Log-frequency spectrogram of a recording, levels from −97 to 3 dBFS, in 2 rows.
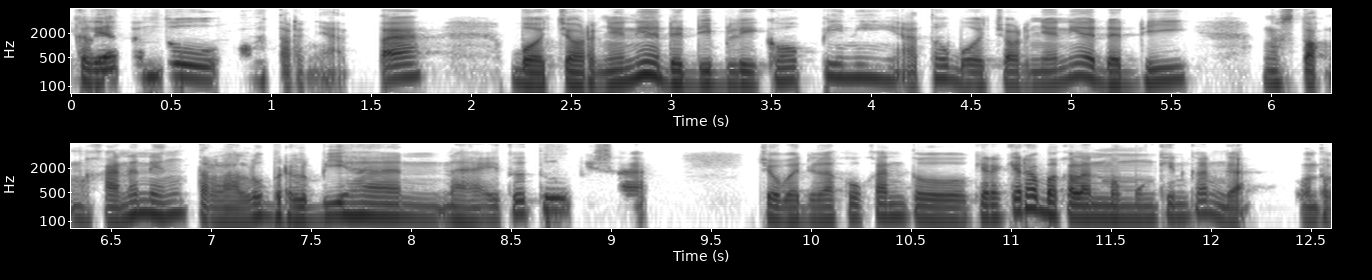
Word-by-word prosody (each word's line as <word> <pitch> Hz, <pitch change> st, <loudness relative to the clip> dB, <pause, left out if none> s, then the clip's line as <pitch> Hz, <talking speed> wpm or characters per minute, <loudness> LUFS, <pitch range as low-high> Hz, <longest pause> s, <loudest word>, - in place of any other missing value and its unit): kelihatan 130 Hz, +7 st, +2 dB
tuh, 165 Hz, -4 st, +3 dB
"Oh, -, -, -13 dB
ternyata 170 Hz, +3 st, -1 dB, 0.5 s
bocornya 110 Hz, +1 st, +3 dB
nih 185 Hz, +1 st, +6 dB
ada 120 Hz, -, +4 dB
di 115 Hz, +1 st, 0 dB
beli 110 Hz, 0 st, -1 dB
kopi 140 Hz, -, -3 dB
nih." 165 Hz, -2 st, 0 dB
Atau, 155 Hz, -, -3 dB
bocornya 110 Hz, +1 st, -2 dB
ini 165 Hz, +4 st, +1 dB
ada 115 Hz, -5 st, +2 dB
di 135 Hz, +6 st, -2 dB, 0.4 s
ngestok 115 Hz, -1 st, 0 dB
makanan 115 Hz, +7 st, 0 dB
yang 150 Hz, +1 st, +1 dB
terlalu 105 Hz, 0 st, 0 dB
berlebihan. 130 Hz, 0 st, +1 dB
Nah, 110 Hz, 0 st, -2 dB
itu 150 Hz, +8 st, -2 dB
tuh 185 Hz, -1 st, +1 dB
bisa 115 Hz, -1 st, -8 dB, 0.6 s
coba 110 Hz, -1 st, +1 dB
dilakukan 125 Hz, +4 st, -2 dB
tuh. 110 Hz, -2 st, +2 dB
Kira-kira 125 Hz, +11 st, +4 dB
bakalan 125 Hz, -5 st, +5 dB
memungkinkan 115 Hz, +6 st, -2 dB
nggak 105 Hz, -, -1 dB, 0.2 s
untuk 105 Hz, -1 st, -4 dB
120 Hz, 155 wpm, -23 LUFS, 110-140 Hz, 0.6 s, nih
